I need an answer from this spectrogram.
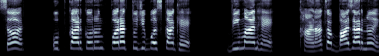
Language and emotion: Goan Konkani, angry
